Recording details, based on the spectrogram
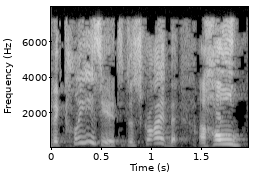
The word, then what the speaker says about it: ecclesia: Actually, the English word church that we have in our Bibles comes from a Greek word that you pronounce ecclesia, which simply means an assembly, a gathering together of people.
